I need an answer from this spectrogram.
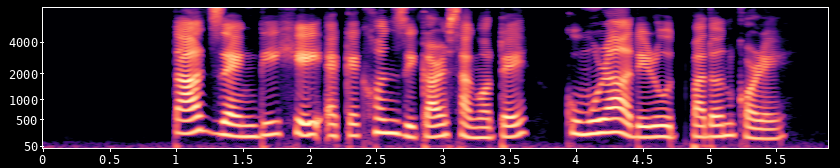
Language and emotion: Assamese, neutral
